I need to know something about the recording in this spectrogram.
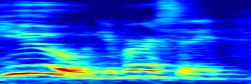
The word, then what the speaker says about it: university: letra u the universe série só que a pronúncia é universe universe para o are you né função de y university e por esse motivo nós vamos falamos n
